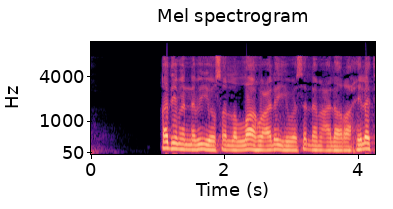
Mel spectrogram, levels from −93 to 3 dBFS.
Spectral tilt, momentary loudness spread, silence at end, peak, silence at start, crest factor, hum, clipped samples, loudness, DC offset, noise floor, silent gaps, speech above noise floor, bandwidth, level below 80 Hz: -7 dB/octave; 5 LU; 0 s; 0 dBFS; 1.05 s; 12 dB; none; under 0.1%; -12 LUFS; under 0.1%; -81 dBFS; none; 70 dB; 7.8 kHz; -54 dBFS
